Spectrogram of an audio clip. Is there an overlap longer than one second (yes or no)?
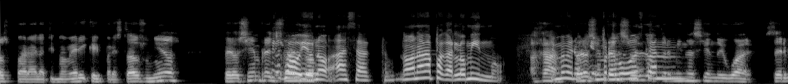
yes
